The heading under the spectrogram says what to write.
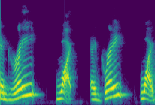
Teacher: يعني ما بطلعش الهواء. I don't release the air of the T at the end of the word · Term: stop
